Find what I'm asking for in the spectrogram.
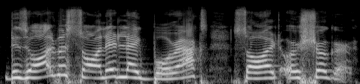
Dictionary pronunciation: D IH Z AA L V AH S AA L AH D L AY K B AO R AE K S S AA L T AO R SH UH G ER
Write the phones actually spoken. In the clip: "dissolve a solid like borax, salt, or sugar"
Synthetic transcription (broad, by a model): D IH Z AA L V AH S AA L AH D L AY K B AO R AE K S S AA L T AO R SH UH G ER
